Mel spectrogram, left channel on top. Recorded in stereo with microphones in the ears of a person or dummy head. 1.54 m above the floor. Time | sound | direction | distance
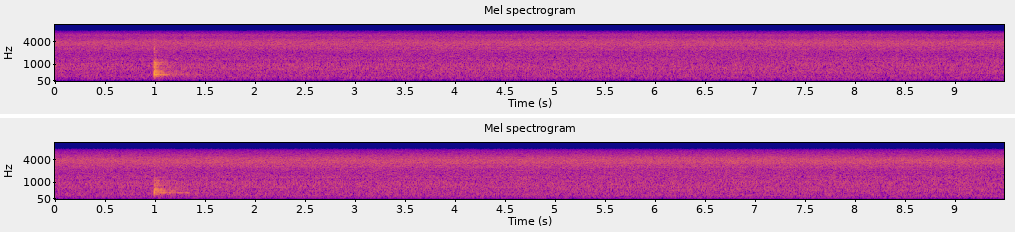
1.0 | tapping | 50° left (ahead or behind) | 0.8 m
